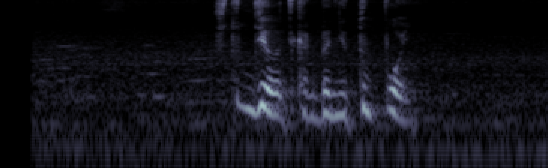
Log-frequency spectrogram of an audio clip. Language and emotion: Russian, angry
